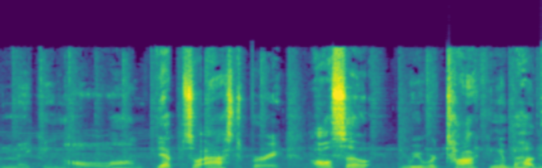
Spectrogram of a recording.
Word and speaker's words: Astbury: him okay moving on I realize I've been adding a stupid syllable to the singer of the Colts name mark is absolutely correct at Ian Astbury for some reason I've been calling him Ian Astbury I don't know why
